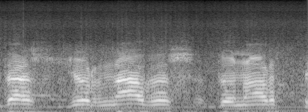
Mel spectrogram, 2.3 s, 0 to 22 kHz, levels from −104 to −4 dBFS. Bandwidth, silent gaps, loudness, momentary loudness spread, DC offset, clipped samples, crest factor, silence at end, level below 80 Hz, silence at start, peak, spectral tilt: 17.5 kHz; none; -18 LUFS; 9 LU; under 0.1%; under 0.1%; 16 dB; 0 s; -50 dBFS; 0 s; -2 dBFS; -5 dB/octave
